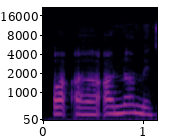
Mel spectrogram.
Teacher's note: Ornament sözündə vurğu düşəcək ikinci hecayə.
